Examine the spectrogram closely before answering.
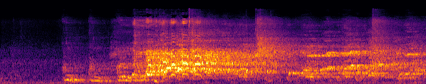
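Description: A young man laughs and shouts nearby in an echoing room.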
